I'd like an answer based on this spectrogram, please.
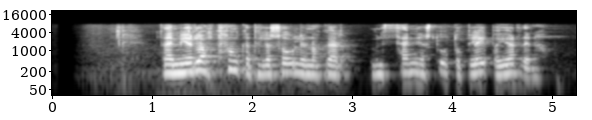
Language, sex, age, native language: Icelandic, female, 40-49, Icelandic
